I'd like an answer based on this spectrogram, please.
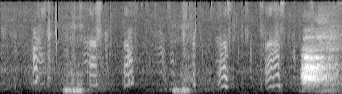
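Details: Central Asian Shepherd Dog puppies giving several quavering, wavering whines that rise and fall in pitch, mixed with short low grunting thumps, ending in a louder, harsher yelp.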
